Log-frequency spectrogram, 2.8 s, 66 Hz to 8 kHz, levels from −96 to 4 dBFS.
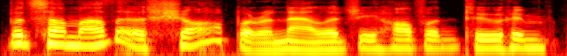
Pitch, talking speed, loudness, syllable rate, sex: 150 Hz, 170 wpm, -19 LUFS, 5.6 syllables/s, male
